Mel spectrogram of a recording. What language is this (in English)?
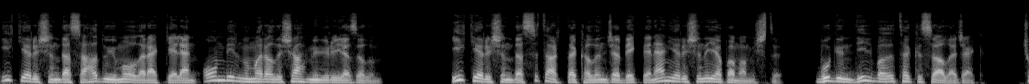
Turkish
